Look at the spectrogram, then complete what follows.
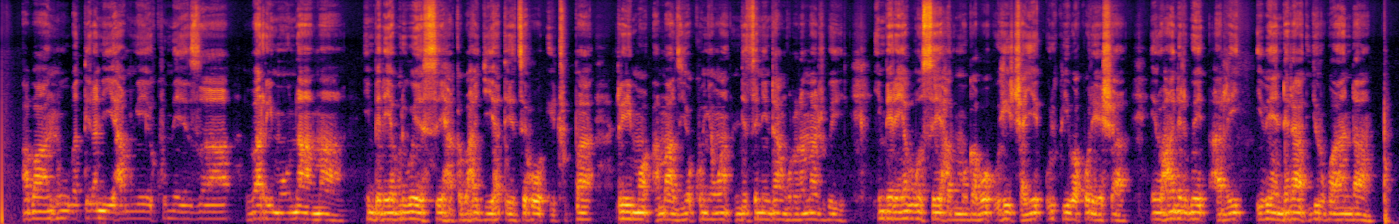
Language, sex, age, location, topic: Kinyarwanda, male, 18-24, Huye, health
